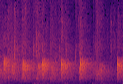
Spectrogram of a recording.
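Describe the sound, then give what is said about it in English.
Rhythmic clapping from a church audience, fairly quiet, with sharp claps landing at a steady, regular beat over a soft wash of noise. “Encourage them. Send them up here with a clap.”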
